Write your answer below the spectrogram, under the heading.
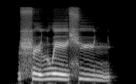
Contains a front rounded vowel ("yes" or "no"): yes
